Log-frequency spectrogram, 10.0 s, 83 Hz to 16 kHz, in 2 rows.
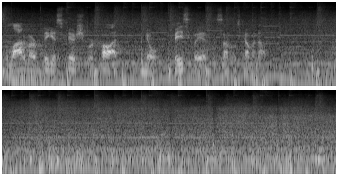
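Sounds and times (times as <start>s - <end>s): boat engine drone: 0.0s - 10.0s
rushing wind: 4.2s - 10.0s.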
